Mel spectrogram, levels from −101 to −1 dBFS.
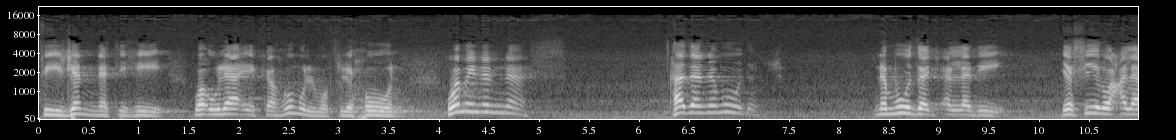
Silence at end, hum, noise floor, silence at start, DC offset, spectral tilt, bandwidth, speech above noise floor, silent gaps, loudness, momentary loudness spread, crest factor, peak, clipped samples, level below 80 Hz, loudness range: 0 s; none; -48 dBFS; 0 s; under 0.1%; -6.5 dB/octave; 16.5 kHz; 24 dB; none; -24 LUFS; 20 LU; 20 dB; -4 dBFS; under 0.1%; -48 dBFS; 4 LU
